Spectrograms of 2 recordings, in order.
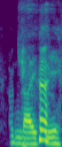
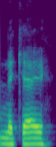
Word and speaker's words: Nikke: Nike. I just said Nike. Why? Not Nikkei. I mean, it's spelled.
